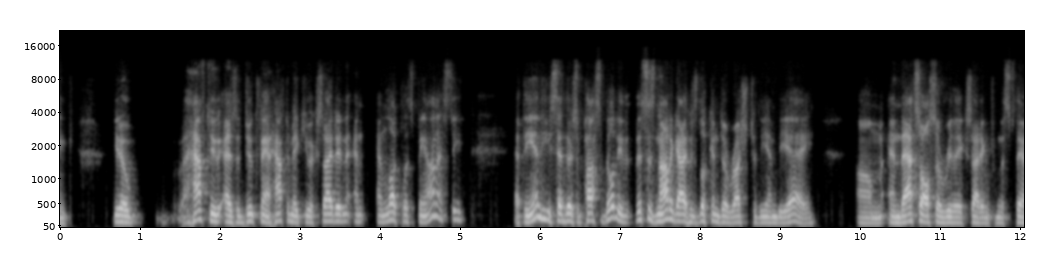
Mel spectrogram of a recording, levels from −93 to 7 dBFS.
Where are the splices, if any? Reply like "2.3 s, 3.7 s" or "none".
none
